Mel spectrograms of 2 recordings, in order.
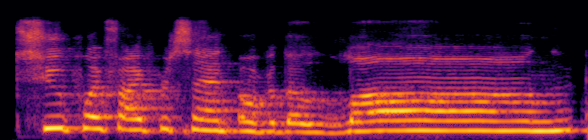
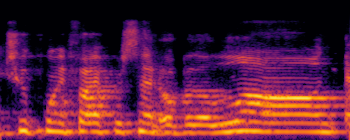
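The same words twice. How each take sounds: First: Slow read, leaning on "long" at the end; stress on long. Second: Said in the usual way. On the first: Retold or imitated. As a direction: drag out "long" slowly as the key word. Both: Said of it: "emphasis on the word long".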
